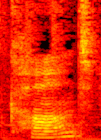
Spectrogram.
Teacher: So here she says can't, the resonance is down, can't, instead of can't.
